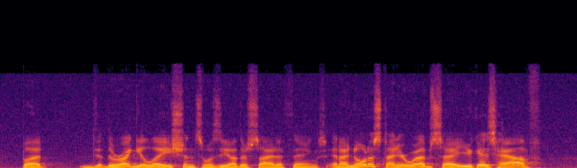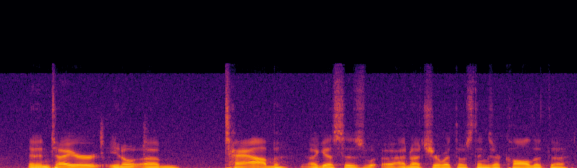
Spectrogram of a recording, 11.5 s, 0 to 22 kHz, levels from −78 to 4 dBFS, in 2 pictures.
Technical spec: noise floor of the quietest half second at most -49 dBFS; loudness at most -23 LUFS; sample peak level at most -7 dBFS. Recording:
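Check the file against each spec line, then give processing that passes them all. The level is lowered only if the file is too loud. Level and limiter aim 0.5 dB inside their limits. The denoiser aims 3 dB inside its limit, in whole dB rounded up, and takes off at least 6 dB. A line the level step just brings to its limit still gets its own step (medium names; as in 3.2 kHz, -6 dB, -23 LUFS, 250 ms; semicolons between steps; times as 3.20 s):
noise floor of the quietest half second -40 dBFS: fail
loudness -14.0 LUFS: fail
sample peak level -2.5 dBFS: fail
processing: trim -9.5 dB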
